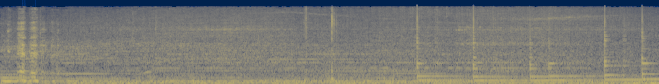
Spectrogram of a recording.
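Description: Background music with plucked string notes stepping in pitch from about four seconds in, over a steady low rumble of a slow-moving car heard from inside its cabin.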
